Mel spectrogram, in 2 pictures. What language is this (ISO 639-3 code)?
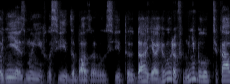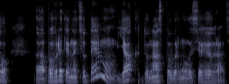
ukr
